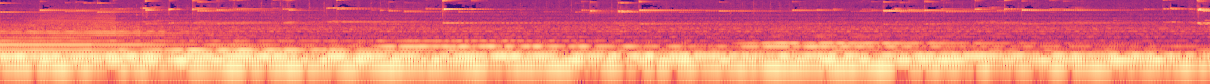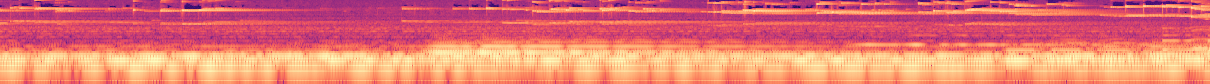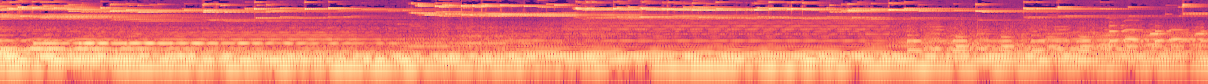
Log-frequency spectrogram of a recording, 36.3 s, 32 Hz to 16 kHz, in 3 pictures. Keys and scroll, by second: 3.3 ctrl+e, 4.6 ctrl+e, 5.0 ctrl+-, 7.4 ctrl+=, 13.2 F1, 16.3 ctrl+=, 16.4 ctrl+-, 22.0 space, 23.2 Delete, 25.6 space.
